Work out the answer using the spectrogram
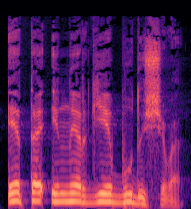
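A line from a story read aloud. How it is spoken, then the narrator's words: Plain. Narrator (Russian): сказала Витория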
